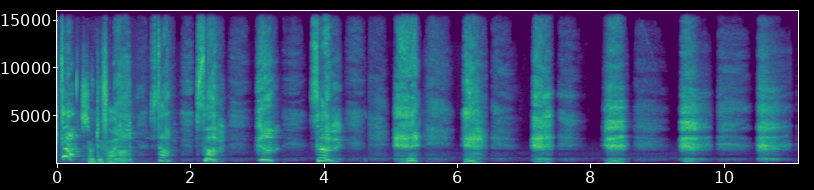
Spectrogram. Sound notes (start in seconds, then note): 5.8 panting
